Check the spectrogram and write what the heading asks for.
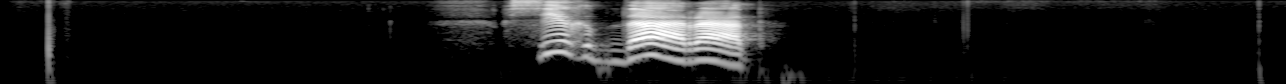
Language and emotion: Russian, positive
